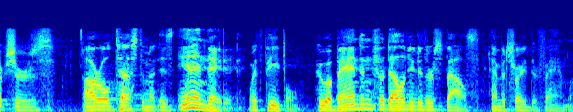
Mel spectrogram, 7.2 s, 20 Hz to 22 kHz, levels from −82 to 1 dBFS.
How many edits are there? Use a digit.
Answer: 3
